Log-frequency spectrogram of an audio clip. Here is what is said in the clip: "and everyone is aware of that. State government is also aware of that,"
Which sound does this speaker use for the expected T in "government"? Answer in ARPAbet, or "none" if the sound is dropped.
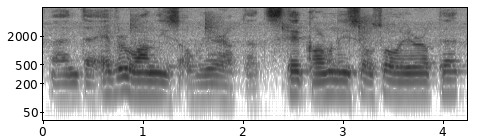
none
